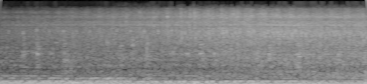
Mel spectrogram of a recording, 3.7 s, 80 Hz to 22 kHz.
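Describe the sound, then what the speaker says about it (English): A 1940 Mercury engine that has sat unused for a long time runs rough and misfires, a steady close-up low rumble with uneven pulsing throughout, with no talk over it. "Well, it's definitely misfiring."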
